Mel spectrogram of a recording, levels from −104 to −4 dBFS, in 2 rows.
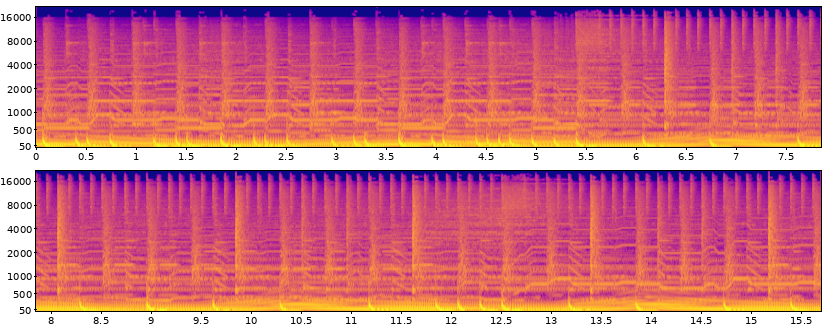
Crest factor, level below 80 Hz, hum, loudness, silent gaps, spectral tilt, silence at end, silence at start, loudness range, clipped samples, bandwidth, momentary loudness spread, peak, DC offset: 10 dB; -14 dBFS; none; -13 LUFS; none; -6 dB/octave; 0 s; 0 s; 2 LU; under 0.1%; 18.5 kHz; 4 LU; 0 dBFS; under 0.1%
